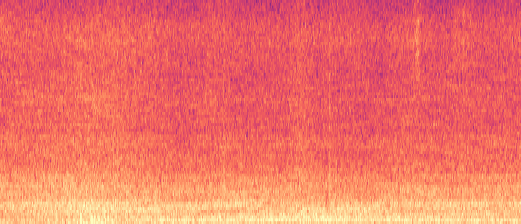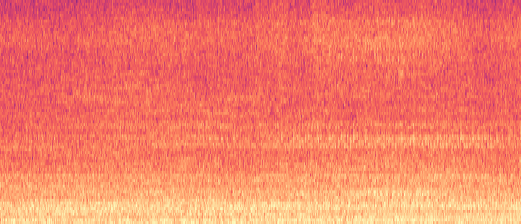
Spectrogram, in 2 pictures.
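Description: Steady road-traffic and vehicle noise heard from inside a parked car's cabin, with a small soft bump about a second in.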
